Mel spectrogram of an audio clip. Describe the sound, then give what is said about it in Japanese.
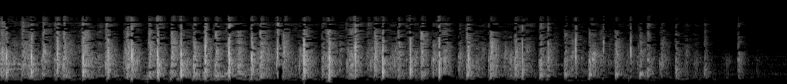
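A church audience applauds together in praise of Jesus, a dense, steady patter of many hands clapping at once for several seconds before tapering off into a few final claps and silence. “このイエス様を褒めたたえて拍手したいと思います。”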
